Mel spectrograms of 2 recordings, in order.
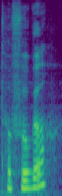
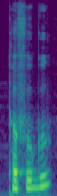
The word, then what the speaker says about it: Tofugu: below the video it is a website called tofuga tofugu i messed that up that's okay and it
